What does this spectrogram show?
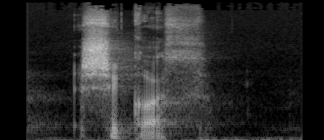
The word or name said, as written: Chicos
